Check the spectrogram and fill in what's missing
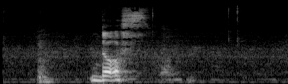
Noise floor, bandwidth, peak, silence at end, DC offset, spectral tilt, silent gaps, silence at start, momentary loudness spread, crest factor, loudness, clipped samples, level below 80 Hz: -49 dBFS; 15.5 kHz; 0 dBFS; 1.05 s; under 0.1%; -4.5 dB/octave; none; 0.35 s; 25 LU; 22 dB; -17 LUFS; under 0.1%; -64 dBFS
